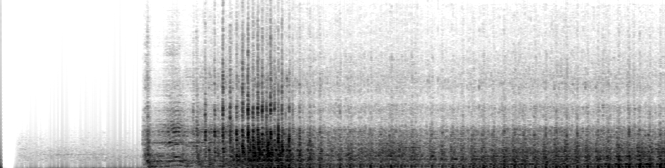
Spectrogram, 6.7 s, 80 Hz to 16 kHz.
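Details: 1990 Massey Ferguson 231 tractor, Perkins diesel, 2,898 hours: brief quiet, fires on first crank and drops into steady, even idle clatter; normal start and idle.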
